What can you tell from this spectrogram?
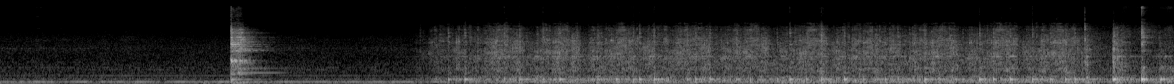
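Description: A single sharp metallic clank with a brief ring about two seconds in. About four seconds in, a commercial spiral dough mixer starts and runs steadily at low speed, its motor and hook working a stiff brioche dough in the steel bowl.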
